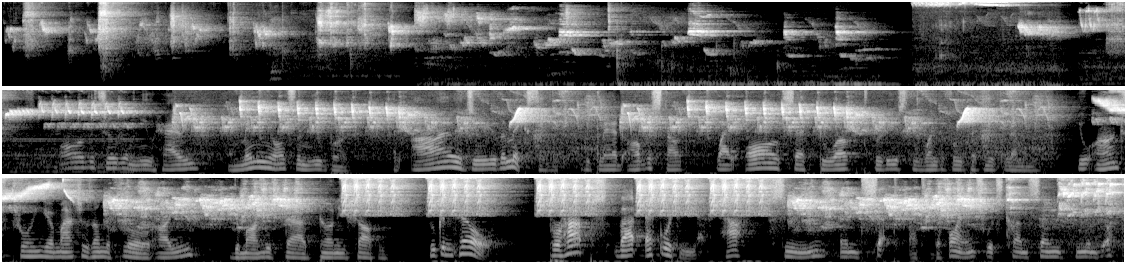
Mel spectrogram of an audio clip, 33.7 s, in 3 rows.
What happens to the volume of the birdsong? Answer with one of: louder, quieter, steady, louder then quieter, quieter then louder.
louder.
